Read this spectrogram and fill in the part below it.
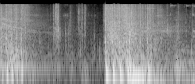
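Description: Call of Duty gunfire, a loud burst of rapid shots, then a short lull with scattered impacts, then another sustained heavy volley close up.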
